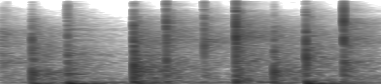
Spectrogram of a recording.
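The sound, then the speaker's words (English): Tap shoes strike out a quick, uneven series of crisp, sharp clicks and small thuds as a college student tap dances for money; the taps are fairly faint and heard alone, without talk. “Tap dancing.”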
